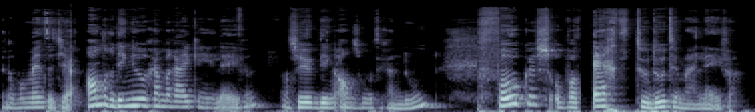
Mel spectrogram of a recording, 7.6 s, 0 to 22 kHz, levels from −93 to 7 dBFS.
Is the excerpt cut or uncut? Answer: cut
